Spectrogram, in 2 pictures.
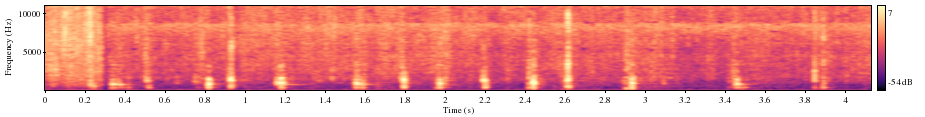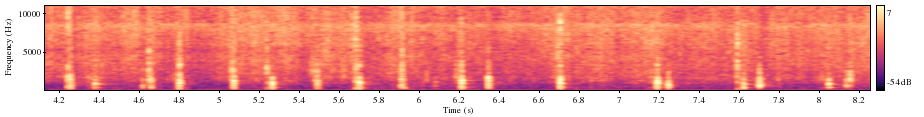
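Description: Wooden pestles pounding in mortars: a quick, irregular run of short knocks, about three or four a second, each with a brief ringing note.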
